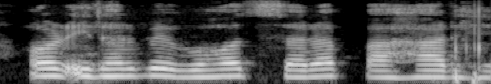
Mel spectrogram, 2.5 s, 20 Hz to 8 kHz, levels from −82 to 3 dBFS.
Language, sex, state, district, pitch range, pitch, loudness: Hindi, female, Uttar Pradesh, Hamirpur, 195-220 Hz, 215 Hz, -16 LUFS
